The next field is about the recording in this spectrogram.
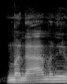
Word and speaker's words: Menominee: Menominee, Wisconsin. How did I do on that one? I got the name just about right on Menominee? – Menominee was pretty spot on.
